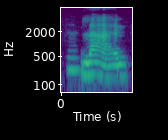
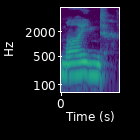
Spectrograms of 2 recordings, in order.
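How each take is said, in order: First: The vowel stays on one steady quality. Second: The vowel glides from one quality to another. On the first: "They produce a monophthong" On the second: "what's called a diphthong"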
